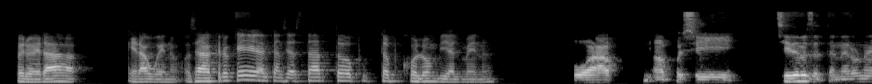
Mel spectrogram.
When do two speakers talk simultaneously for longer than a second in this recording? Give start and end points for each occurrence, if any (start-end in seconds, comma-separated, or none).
none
